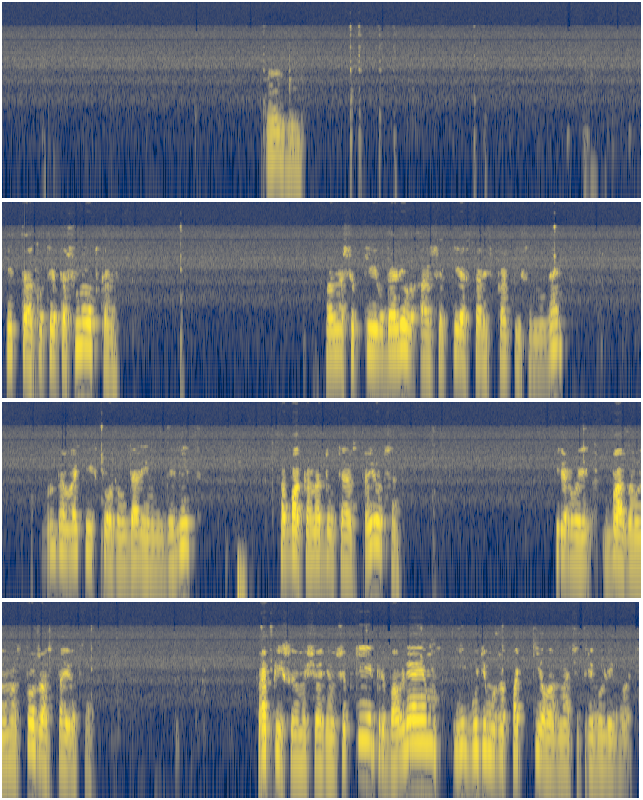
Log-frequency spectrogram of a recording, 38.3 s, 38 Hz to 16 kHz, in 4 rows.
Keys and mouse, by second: 5.3 click, 7.0 click, 12.3-18.0 drag, 19.5-20.6 drag, 21.5 Delete, 25.6-28.0 drag, 29.5 click, 32.7 click, 34.2 click, 36.2-38.3 drag.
